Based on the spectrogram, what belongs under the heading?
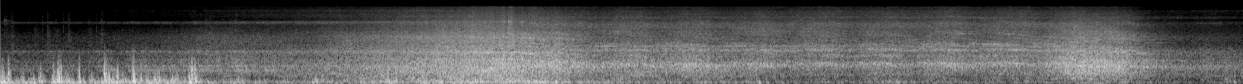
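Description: A train passing: a rush of wheel-on-rail noise that is loudest about five seconds in and dies away near the end, with low thumps in the first two seconds.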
